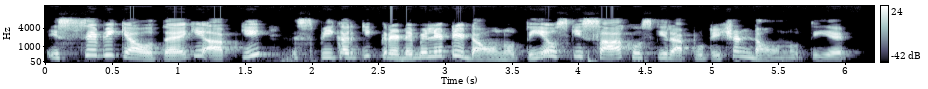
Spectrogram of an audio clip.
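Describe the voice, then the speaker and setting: A woman's voice: a little high, big pitch swings, moderate pace, lo-fi sound. A young woman, teaching an online exam-prep lecture and explaining terms with examples. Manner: explains terms with examples, mixing English words into Hindi.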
